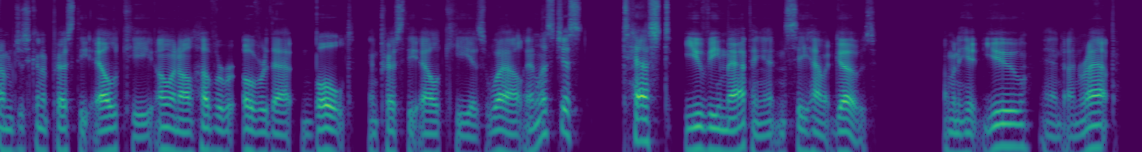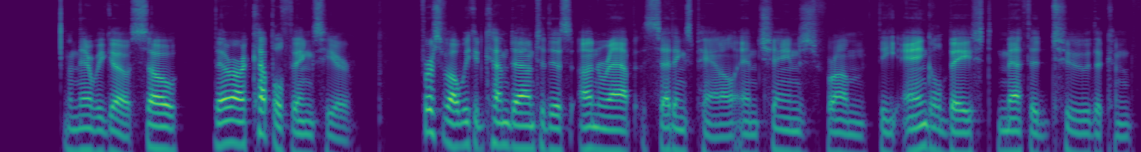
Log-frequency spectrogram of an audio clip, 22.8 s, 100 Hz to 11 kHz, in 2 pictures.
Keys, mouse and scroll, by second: 0.0 l, 5.1-6.1 scroll down 2, 5.5 middle click, 7.5-8.1 scroll up 1, 9.7 u, 16.5 click, 22.0 click.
